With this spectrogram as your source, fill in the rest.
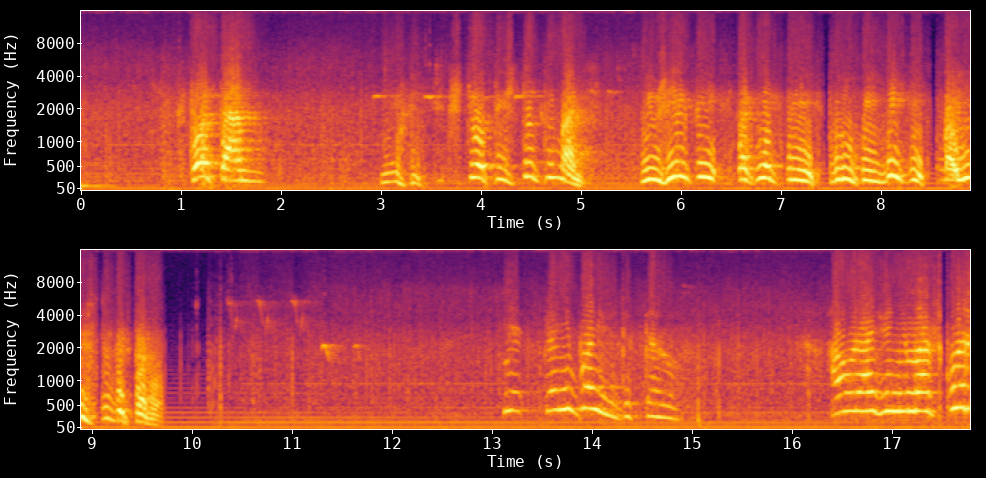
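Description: A young child calls out tearfully.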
